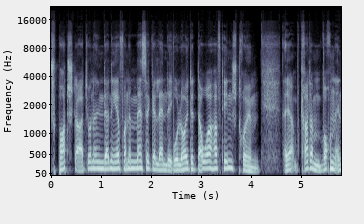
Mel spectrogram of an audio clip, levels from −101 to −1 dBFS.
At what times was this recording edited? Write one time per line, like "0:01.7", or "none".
0:02.4
0:04.6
